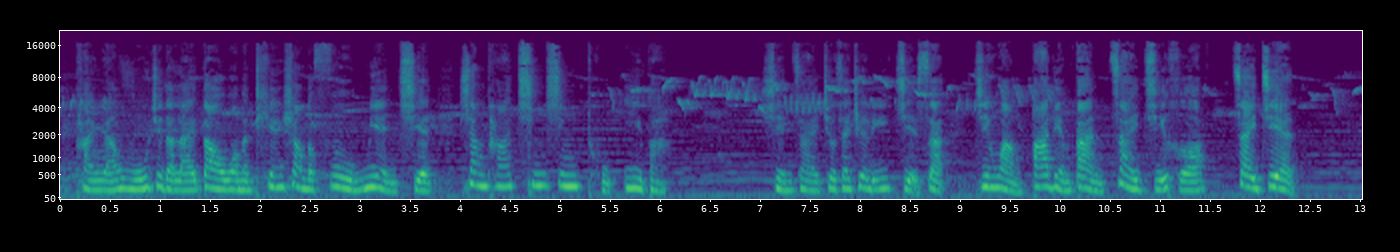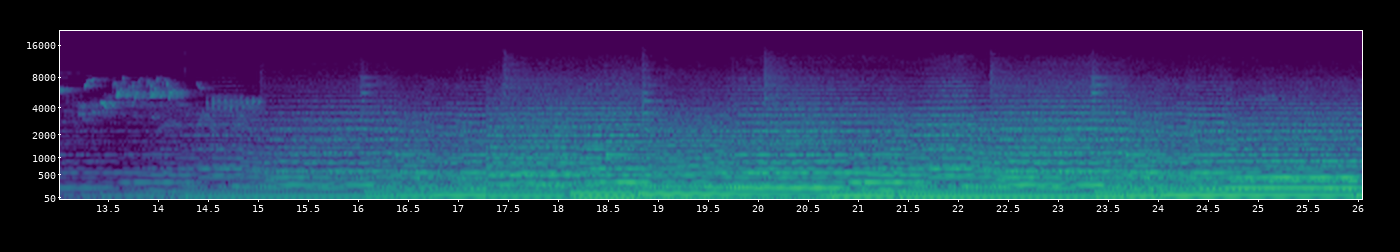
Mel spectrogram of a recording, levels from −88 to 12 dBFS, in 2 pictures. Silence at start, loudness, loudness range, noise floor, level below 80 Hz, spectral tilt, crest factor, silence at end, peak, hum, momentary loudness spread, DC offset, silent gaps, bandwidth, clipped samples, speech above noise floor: 0 s; -26 LUFS; 9 LU; -50 dBFS; -36 dBFS; -6 dB/octave; 18 dB; 0 s; -6 dBFS; none; 18 LU; under 0.1%; none; 17.5 kHz; under 0.1%; 26 dB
